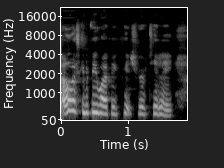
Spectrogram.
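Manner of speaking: tearful, emotional voice, crying while speaking. Retelling opening a parcel of prints: retelling crying while talking. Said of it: "all emotional and I was crying".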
